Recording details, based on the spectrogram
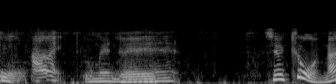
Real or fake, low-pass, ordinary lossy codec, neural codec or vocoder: fake; 5.4 kHz; none; codec, 16 kHz, 4.8 kbps, FACodec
